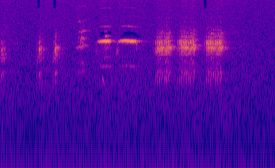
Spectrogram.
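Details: Great reed warbler at Grachevka during breeding season, singing two short harsh notes, a drawn-out squeaky whistle, then three loud, grating, croaking syllables in steady rhythm; background quiet.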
